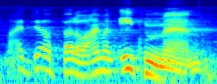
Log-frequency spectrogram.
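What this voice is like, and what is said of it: Posh English accent. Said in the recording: “why do you speak with an English accent?”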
